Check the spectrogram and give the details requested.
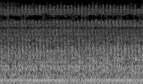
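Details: Renault Fluence after starter motor replacement (old starter faulty, wouldn't crank), diagnostics plugged in: engine starts to a steady, even idle with a smooth low hum, no knocks or misses; repair successful.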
